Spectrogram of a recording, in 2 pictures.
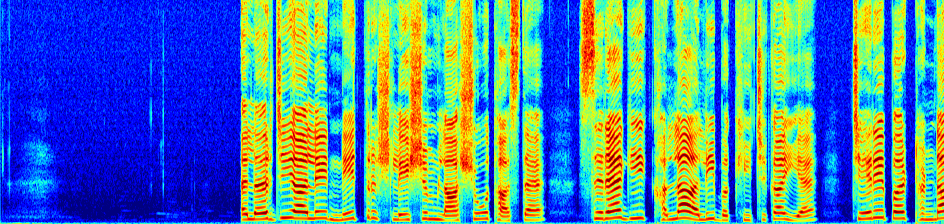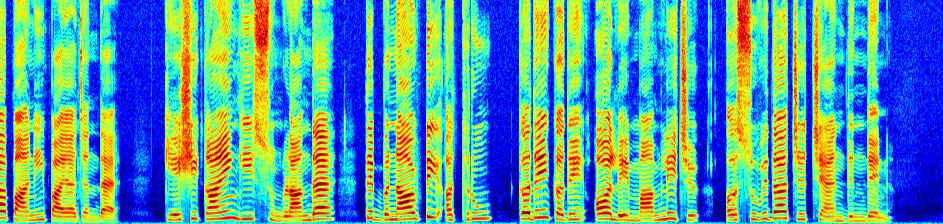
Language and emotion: Dogri, neutral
